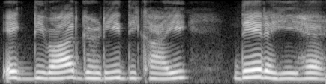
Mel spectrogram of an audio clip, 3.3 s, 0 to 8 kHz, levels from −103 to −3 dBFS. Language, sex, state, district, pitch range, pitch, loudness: Hindi, male, Himachal Pradesh, Shimla, 205-235 Hz, 215 Hz, -15 LUFS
